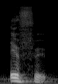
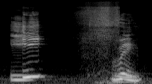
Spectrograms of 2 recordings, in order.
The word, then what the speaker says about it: Ephraim: The British pronunciation. Ephraim. Not Ephraim. The name is Ephraim.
